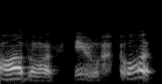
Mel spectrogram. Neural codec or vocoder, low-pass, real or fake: codec, 16 kHz, 0.5 kbps, FunCodec, trained on LibriTTS, 25 frames a second; 7.2 kHz; fake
